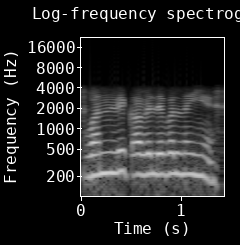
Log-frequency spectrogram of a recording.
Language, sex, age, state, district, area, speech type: Marathi, male, 18-30, Maharashtra, Thane, urban, conversation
